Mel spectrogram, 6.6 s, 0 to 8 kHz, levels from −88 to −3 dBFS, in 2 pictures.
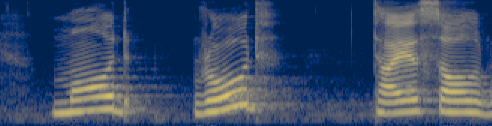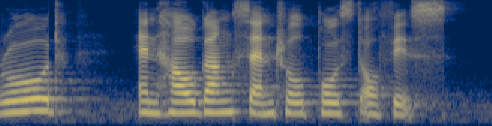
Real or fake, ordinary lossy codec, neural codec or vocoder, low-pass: real; none; none; none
